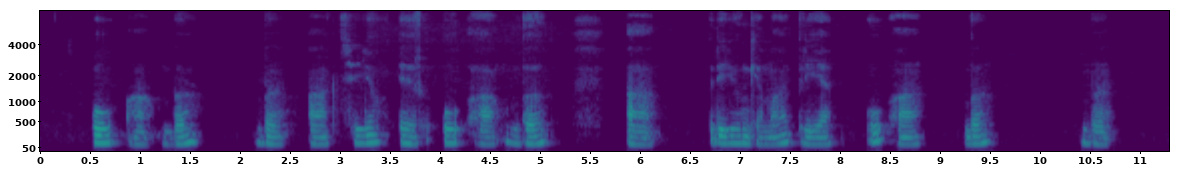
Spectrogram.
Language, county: Lithuanian, Klaipėda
